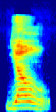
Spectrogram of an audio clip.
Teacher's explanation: mesti ada lepasan suara dia. Tak boleh mati. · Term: huruf ghain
